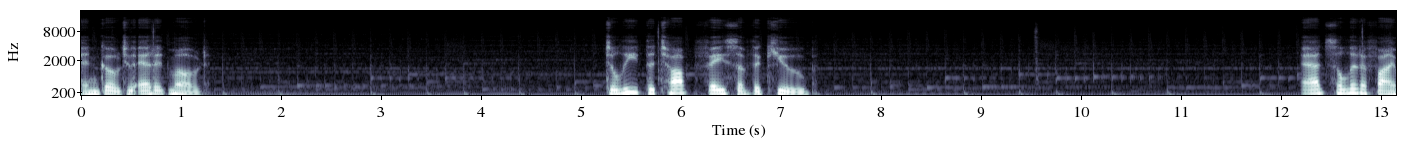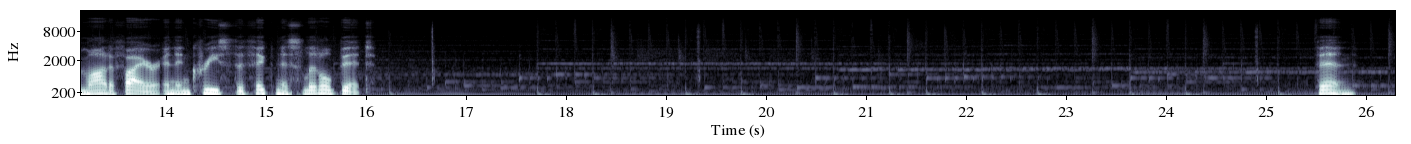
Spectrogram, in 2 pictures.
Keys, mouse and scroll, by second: 1.7 middle click, 3.4-4.4 scroll down 2, 4.4 Tab, 5.8 click, 8.6 Delete, 9.8 scroll up 1, 10.0 middle click, 12.8 click, 17.2 scroll up 1, 17.4 middle click, 18.4 scroll down 2, 18.6-19.2 scroll up 2, 19.3 click, 21.7 scroll up 1, 21.8 middle click, 24.8 click.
